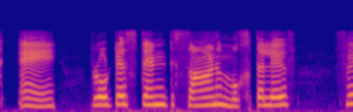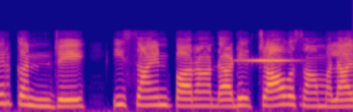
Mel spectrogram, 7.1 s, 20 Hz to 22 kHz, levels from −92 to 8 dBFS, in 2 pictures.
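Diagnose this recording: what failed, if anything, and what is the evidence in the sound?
Call processing and codec stage, AMR comfort noise. Twice the transmitting side's voice activity detection judged the line silent and stopped sending speech frames: from 0.73 to 0.89 s (160 ms) and from 3.13 to 3.35 s (220 ms). In both gaps the real background gives way to a smooth, steady synthetic hiss that the receiver built from a coarse level-and-spectrum description. It switches in and out abruptly against the clean wideband speech around it.

Acoustic loop between loudspeaker and microphone, loudspeaker feedback squeal. At 5.87 s a single tone near 2.4 kHz appears and swells over about a third of a second until it sits roughly 5 dB above the speech. It persists until 6.62 s. The microphone was re-capturing its own loudspeaker output, and at 2.4 kHz the loop gain exceeded unity, so that frequency kept amplifying itself.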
